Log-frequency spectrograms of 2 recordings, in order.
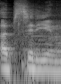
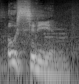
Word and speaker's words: Osidian: And no, it's not Obsidian with a B, it's Osidian.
